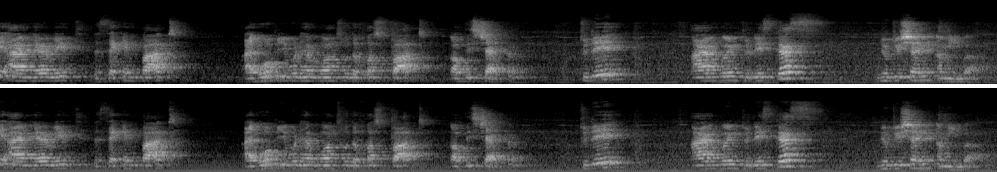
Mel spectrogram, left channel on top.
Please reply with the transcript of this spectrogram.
I am here with the second part. I hope you would have gone through the first part of this chapter. Today I am going to discuss nutrition in amoeba.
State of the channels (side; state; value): right; noise; hum, 20 dB below the sound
